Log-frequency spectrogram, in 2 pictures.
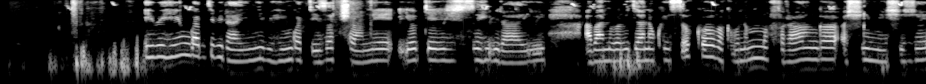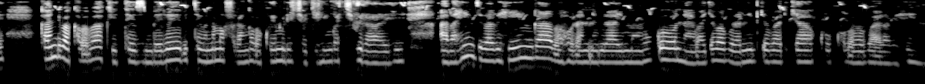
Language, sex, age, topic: Kinyarwanda, female, 25-35, agriculture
